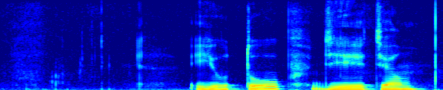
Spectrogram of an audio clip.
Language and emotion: Russian, sad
